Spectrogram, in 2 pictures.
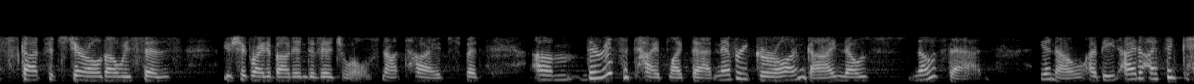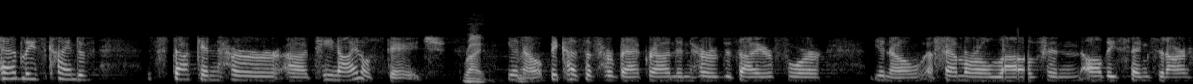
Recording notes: connects via telephone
